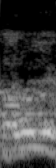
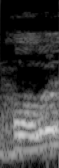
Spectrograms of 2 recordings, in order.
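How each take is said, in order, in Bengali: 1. প্রথম স্বরধ্বনিটি 'a'-এর মতো শোনায়। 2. প্রথম স্বরধ্বনিটি 'o'-এর মতো শোনায়। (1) "আপনারা খালই বলেন না" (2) "আমরা আমরা বলি খলই।"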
